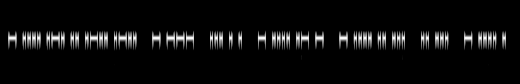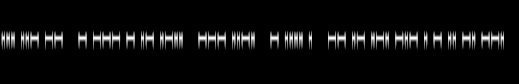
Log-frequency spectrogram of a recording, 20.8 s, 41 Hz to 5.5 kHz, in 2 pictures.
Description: Morse code, heard as a keyed tone, about 25 wpm, 600 Hz. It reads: THRILL TO SEE THAT THIS IS THE SUM TOTAL OF THE MARKETING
